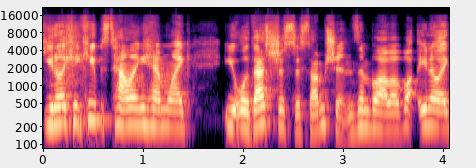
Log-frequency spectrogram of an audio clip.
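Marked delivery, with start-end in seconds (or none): 2.0-3.2 upset, put-on voice. Retelling a tv scene where a father answers a detective: imitating an upset father. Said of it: "getting upset with the detective".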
